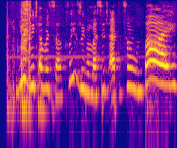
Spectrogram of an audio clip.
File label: voice mail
